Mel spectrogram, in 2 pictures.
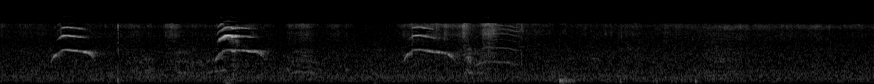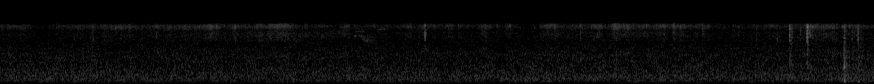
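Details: Domestic cats in a mother-and-kittens compilation, mother carrying her kittens: three short high meows in the first five seconds, then a long quiet stretch of room hiss with faint clicks.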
